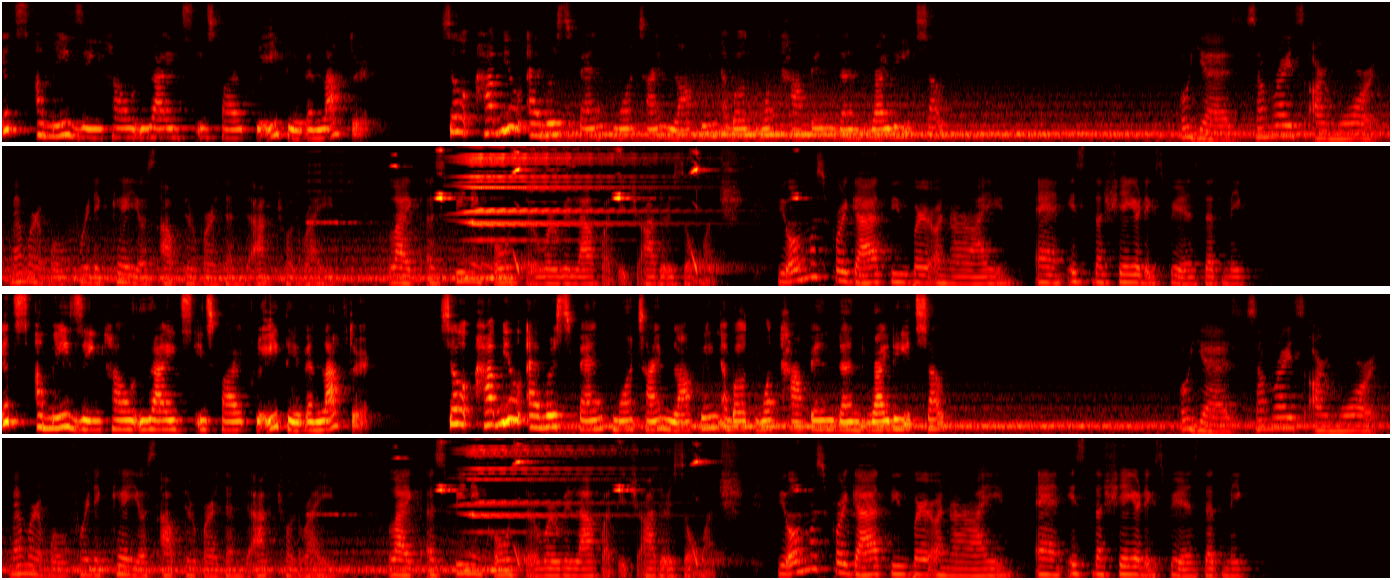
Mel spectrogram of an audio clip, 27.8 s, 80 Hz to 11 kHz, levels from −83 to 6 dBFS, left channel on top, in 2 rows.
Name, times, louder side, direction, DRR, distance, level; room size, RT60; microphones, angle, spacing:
voice 1, 0.0-3.7 4.4-9.4, right 6 dB, 85° right, 0.3 m, -35 dB
sound 1, 5.4-19.0, left 2 dB, 85° left, 0.8 m, -45 dB
voice 2, 11.8-17.3 17.7-21.3 21.6-26.3, right 1 dB, 5° right, 0.5 m, -46 dB
sound 2, 16.9-17.0 17.2-17.3 17.8-17.9 18.2-20.4 20.8-21.1 21.8-21.9, left 10 dB, 55° left, 0.5 m, -34 dB
14.5 x 6.3 x 2.8 m
head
